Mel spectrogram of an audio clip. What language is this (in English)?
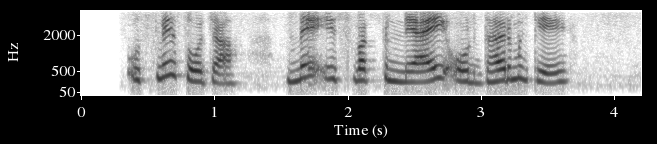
Hindi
